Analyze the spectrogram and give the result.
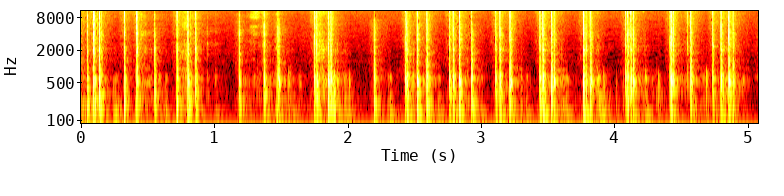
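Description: Long nails tap quickly across the top and sides of an empty, hand-sized printed cardboard Funko Pop box (Tuxedo Mask) with a clear plastic window. Each tap is a short, dry, hollow knock with a low thunk and a bright clicky edge that dies away almost at once, in uneven bursts of quick taps.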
